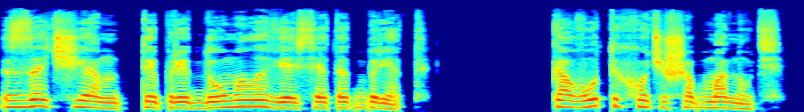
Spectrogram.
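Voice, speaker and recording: Audiobook mother, read by the narrator: icy, slow, hissing rage, dry close read. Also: medium pitch, steady tone, dry recording, close to an everyday voice. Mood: cold. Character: cold, furious middle-aged mother. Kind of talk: audiobook character reading.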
